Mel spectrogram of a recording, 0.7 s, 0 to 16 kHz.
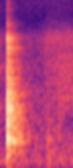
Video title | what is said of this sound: Kürt Böreği Tarifi #part2# | çıtır çıtır hamurun dokusunu duyabilirsiniz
